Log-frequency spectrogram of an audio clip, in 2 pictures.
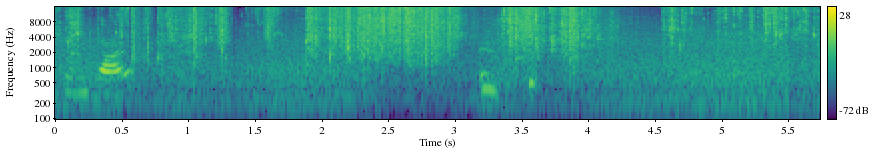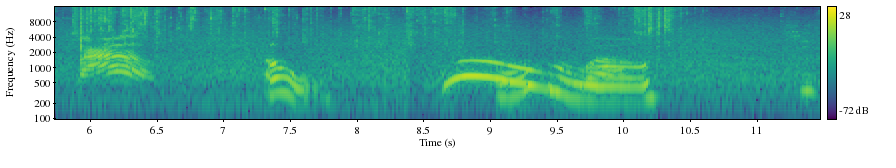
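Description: Dry leaves rustle and crackle as a hand digs through them.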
